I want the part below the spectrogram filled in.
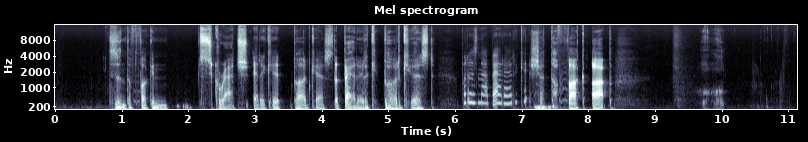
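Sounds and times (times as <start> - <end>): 
speech: 0.9 - 8.6
dog snorting: 7.2 - 7.7.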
